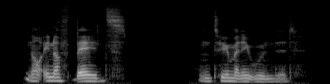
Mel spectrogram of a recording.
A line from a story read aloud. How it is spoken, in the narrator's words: Gimli replied, the deep rumble of his voice even deeper than usual with exhaustion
